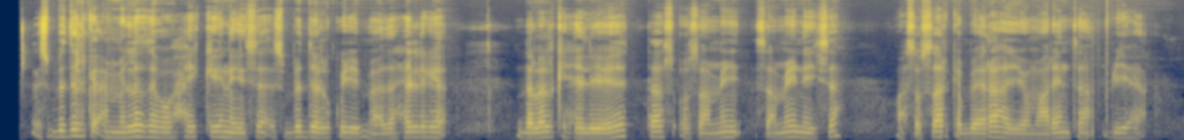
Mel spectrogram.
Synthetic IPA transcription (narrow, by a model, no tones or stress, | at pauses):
ʔɪsbɛd̪ɛlkʰɐʔɐmɪlɐðɐwɑħɑjkʰɛːnɛjsɐʔɪsbɛd̪ɛlkʰʊjɪmaːðɐħɪlɪɣɐ | d̪ɐlɐlkʰɐħɛlɪjɛt̪ʰːaːsɔːsɐ̰mɛjnɛjsɐ | wɑħsɔːsaːrkʰɐbɛːɾɐɦɐijɔmaːɾɛːnt̪ʰɐbɪjɐɦɐ̰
